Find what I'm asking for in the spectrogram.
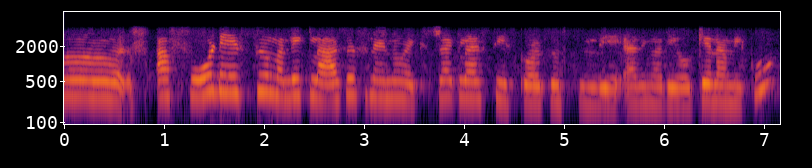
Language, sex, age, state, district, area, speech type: Telugu, female, 18-30, Telangana, Sangareddy, urban, conversation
